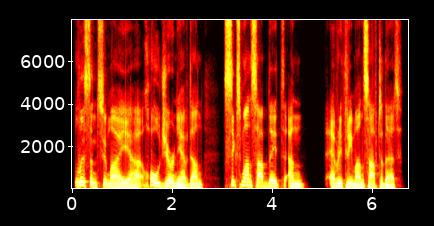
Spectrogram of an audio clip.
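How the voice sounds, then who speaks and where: An unhurried man with a gravelly, darkish mid-range voice, recorded cleanly in a studio with no echo. He's a streamer learning Japanese, chatting casually on a study livestream and thinking aloud in a rambling, self-reflective way. The talk mixes casual chat with studying and reading from a game.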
